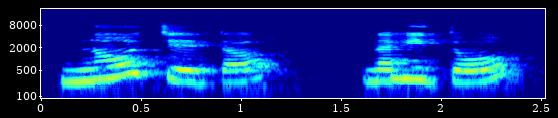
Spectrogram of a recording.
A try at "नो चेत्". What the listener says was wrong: नो चेत नहीं, नो चेत तो हमें हलंत है ना, तो पूरा नहीं है, नो चेत।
